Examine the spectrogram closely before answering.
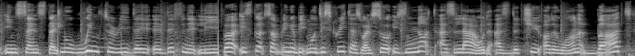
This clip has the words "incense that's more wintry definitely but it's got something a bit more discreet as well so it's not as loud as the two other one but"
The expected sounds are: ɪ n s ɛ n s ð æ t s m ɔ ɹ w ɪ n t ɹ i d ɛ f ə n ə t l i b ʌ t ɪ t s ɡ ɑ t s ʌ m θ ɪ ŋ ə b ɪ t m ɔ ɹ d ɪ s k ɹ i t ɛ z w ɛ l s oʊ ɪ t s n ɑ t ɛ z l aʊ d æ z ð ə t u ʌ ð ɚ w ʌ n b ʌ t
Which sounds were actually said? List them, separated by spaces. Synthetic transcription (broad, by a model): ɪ n s ɛ n s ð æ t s m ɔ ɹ w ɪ n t ɹ i d ɛ f ə n ə t l i b ʌ t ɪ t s ɡ ɑ t s ʌ m θ ɪ ŋ ə b ɪ t m ɔ ɹ d ɪ s k ɹ i t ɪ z w ɛ l s oʊ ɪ t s n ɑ t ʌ z l aʊ d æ z ð ə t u ʌ ð ɚ w ʌ n b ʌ t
